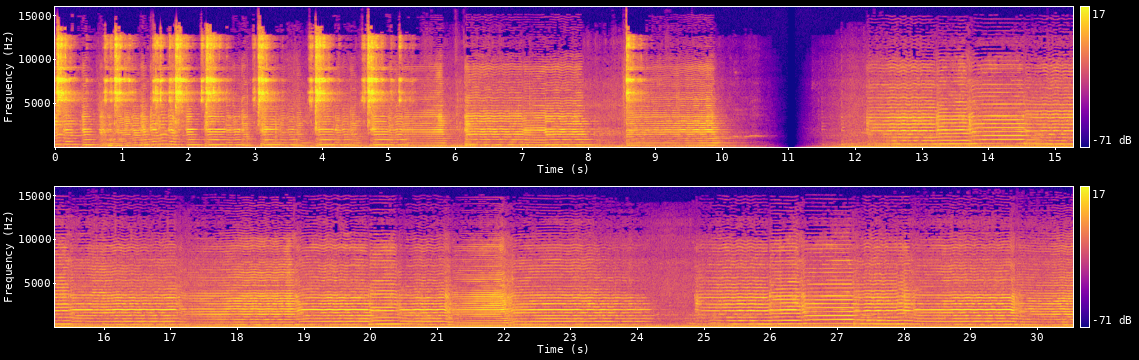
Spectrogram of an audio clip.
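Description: Solo cello bowed in a melody. For the first ten seconds a jingle keeps the beat at about two strokes a second; the music cuts off abruptly near the middle, then the cello resumes over a steady low rumble.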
